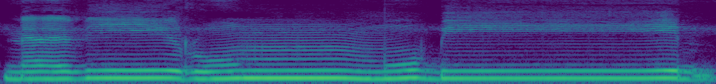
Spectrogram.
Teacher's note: তানভীনের পরে মিম এসেছে ইদগম উইদ গুন্নাহ বা গুন্নাহ সহ মিলিয়ে পড়বো নাভিরুম মুবিন তিন আলিফটা এনে ওয়াকফু করবো যে নুনের উপর আরজি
